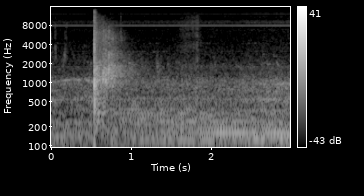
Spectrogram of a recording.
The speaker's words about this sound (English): I have my cardboard and my blood pack taped to it. Now all you need to do is set the firecracker inside and light it.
